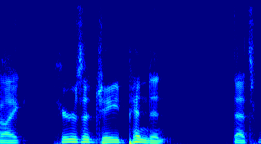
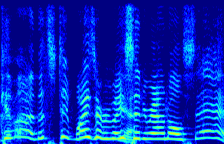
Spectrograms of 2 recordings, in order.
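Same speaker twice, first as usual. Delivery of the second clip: put-on wild overexcitement, higher and louder; 6 dB louder than usual. Retelling a scene, voicing character number five: imitating an overexcited character. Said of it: "who's way too alive with, uh, all kinds of excitement".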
